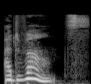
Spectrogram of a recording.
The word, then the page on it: advance: anglais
